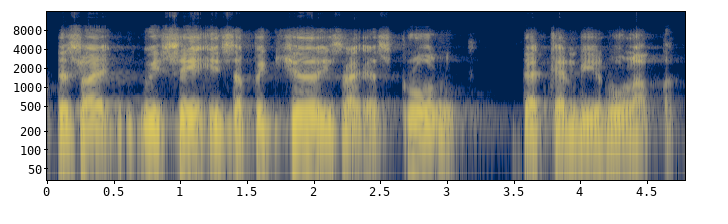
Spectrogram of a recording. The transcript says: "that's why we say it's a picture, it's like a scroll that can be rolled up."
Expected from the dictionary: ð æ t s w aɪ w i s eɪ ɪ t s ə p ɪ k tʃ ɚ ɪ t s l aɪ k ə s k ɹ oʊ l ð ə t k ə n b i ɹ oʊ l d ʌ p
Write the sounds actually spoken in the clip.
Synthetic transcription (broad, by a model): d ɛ t s w aɪ w i s eɪ ɪ t s ə p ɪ k tʃ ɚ ɪ t s l aɪ k ə s k u l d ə t k ə n b i ɹ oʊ l ɑ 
